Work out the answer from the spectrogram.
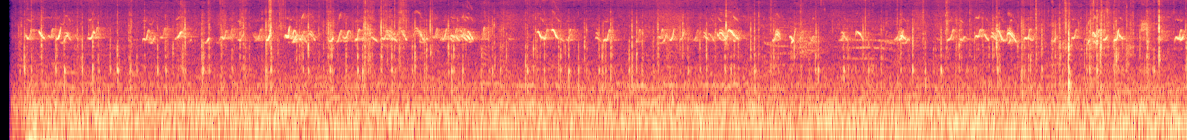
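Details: Chicken chicks peeping in short high bursts, each a few quick chirps grouped together and repeated over and over, steady through the recording above a constant low rumble.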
